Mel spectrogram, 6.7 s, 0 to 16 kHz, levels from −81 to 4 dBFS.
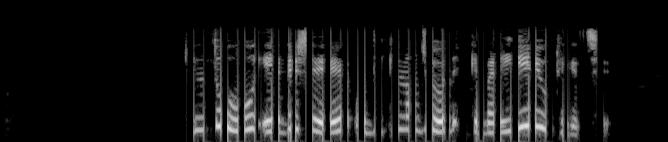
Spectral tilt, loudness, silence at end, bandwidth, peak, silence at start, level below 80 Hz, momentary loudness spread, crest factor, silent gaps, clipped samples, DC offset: -2.5 dB/octave; -18 LUFS; 0.6 s; 7.8 kHz; -2 dBFS; 1.95 s; -54 dBFS; 14 LU; 18 dB; 4.60-4.66 s, 5.99-6.03 s; under 0.1%; under 0.1%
